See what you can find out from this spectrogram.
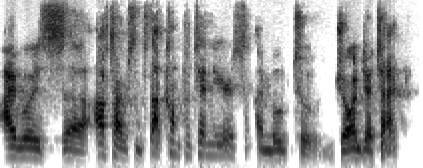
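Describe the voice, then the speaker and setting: A man with a slight Danish accent, medium pitch, lively intonation and a moderate pace. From Denmark. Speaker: professor. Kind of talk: conference talk. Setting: online conference with screen sharing. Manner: hesitant with filler words.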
